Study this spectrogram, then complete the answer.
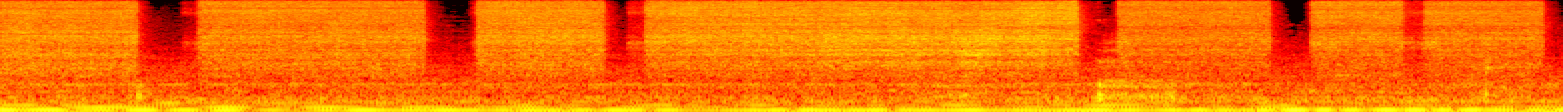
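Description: An airbrush hisses steadily as it sprays paint onto an Ork Flying Coffin bomber model, the close, loud spray broken by several brief pauses between bursts.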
